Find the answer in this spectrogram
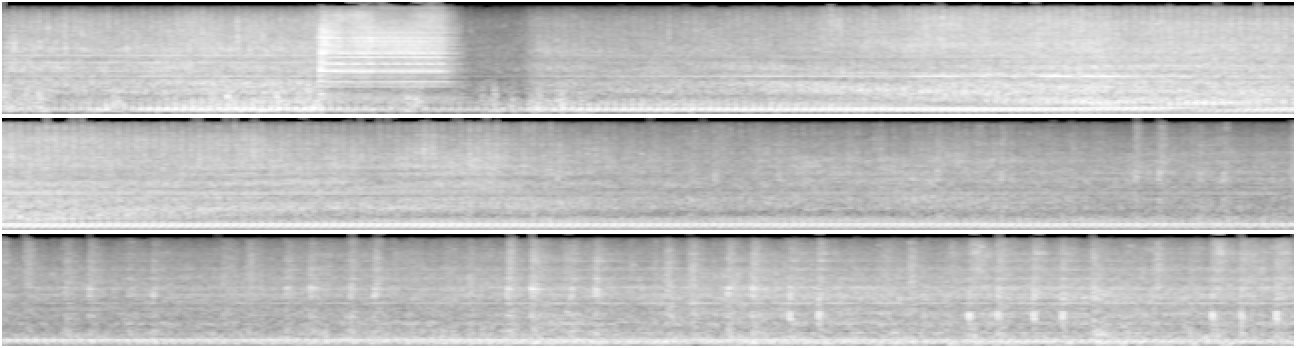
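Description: TasRail DQ class diesel-electric locomotive sounds one short horn blast about two seconds in, then passes with its engine running loudly; the engine note drops around nine seconds in. Freight wagons follow, rolling by with a steady rumble and wheel clickety-clack.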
